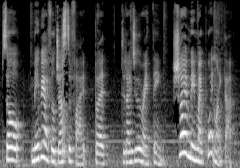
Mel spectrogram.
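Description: A young woman with an American accent narrating a personal essay in an expressive way as a podcast host. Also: fairly high pitch, fairly quick. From United States. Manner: expressive, acts out quoted remarks. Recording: roomy echo, faint music.

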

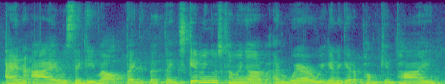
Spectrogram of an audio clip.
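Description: A woman's voice: deep voice, fast talker. A young woman from Pennsylvania, a guest telling her story in a casual, chatty interview. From Pennsylvania, United States. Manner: chatty, storytelling, easy laughs. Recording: echoey room, faint background noise.

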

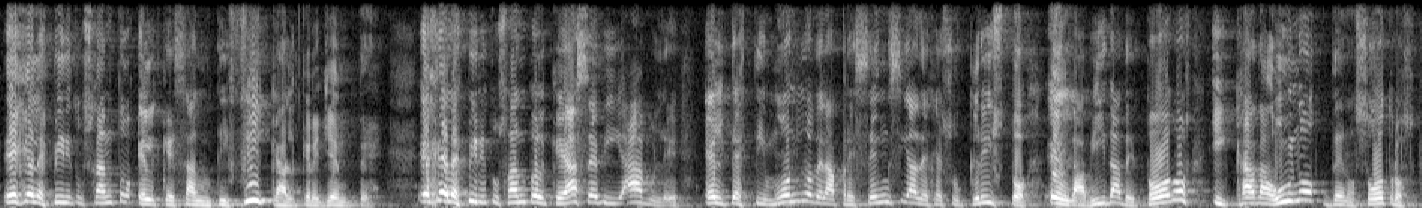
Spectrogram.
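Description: Fervent Puerto Rican preacher, slow. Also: male voice, high voice, very animated, darkish tone. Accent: Puerto Rican Spanish. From Puerto Rico. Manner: rhetorical questions, emphatic repetition, swelling to fervent peaks. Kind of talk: sermon.

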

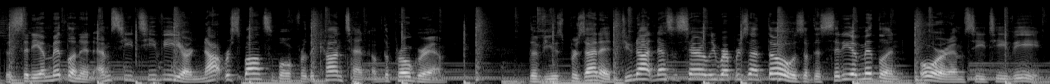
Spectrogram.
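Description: A woman reading a formal station disclaimer in a measured way. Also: deep voice, very animated. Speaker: station announcer. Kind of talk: read disclaimer. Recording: announcer over guitar music.

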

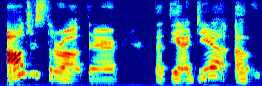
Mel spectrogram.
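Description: A woman's voice: mid-range voice, animated, moderate pace, bright, forceful tone. A woman in her mid-twenties chatting casually and candidly on a podcast, blunt and self-deprecating, swearing freely. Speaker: podcast co-host.

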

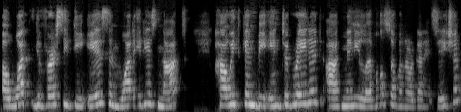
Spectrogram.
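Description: A woman from Romania, a guest on a podcast explaining her work as a diversity trainer in a measured way, with frequent pauses and fillers. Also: fairly high pitch, a bit bright. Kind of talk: podcast interview.

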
